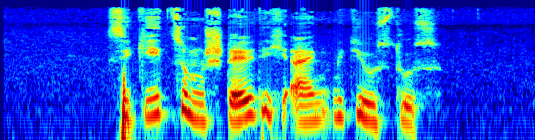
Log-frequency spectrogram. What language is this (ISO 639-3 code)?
deu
